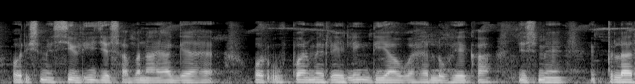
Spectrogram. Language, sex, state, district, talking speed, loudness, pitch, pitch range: Hindi, male, Jharkhand, Deoghar, 180 wpm, -18 LUFS, 100 Hz, 100-105 Hz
